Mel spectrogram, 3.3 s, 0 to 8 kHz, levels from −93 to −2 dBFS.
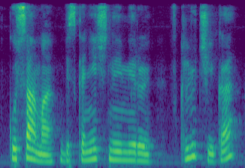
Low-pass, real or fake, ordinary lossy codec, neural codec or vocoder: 7.2 kHz; real; AAC, 48 kbps; none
